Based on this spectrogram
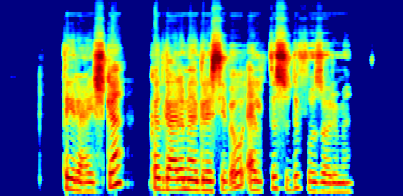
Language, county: Lithuanian, Alytus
